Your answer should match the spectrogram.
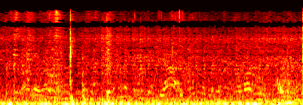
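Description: Cleaver chopping through fish on a wooden chopping block: one sharp chop about a second in and another right at the end, over background voices and a steady low rumble.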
